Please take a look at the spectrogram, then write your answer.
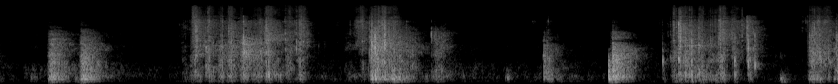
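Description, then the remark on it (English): A deck of tarot cards is shuffled for a tarot reading, with repeated crisp, papery riffling bursts separated by brief pauses, about seven rounds in all, and no talking. “I'm going to shuffle the deck five times.”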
